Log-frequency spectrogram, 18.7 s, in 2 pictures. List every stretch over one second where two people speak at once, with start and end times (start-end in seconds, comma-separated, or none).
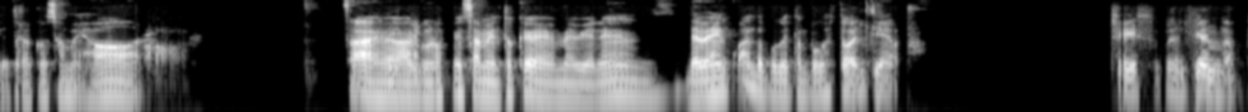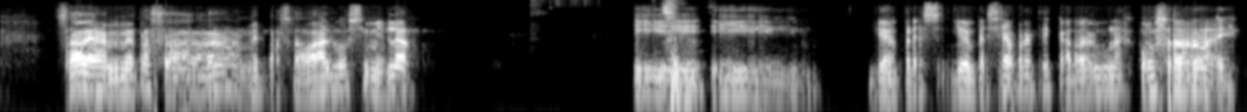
none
